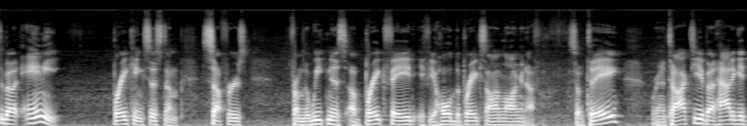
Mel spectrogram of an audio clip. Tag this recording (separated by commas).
Speech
